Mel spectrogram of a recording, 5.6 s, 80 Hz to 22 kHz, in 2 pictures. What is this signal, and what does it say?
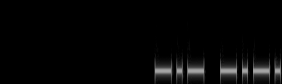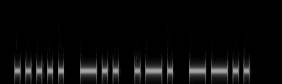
Morse code, heard as a keyed tone, about 22 wpm, 700 Hz. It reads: KC5DRZ
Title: USA Call Signs - 6 Characters - Repeated 2x - 22wpm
